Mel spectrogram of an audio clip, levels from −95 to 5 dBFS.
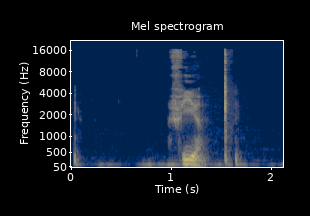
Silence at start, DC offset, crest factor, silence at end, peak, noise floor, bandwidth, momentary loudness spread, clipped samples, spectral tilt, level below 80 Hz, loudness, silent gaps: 0.05 s; under 0.1%; 28 dB; 0.45 s; -2 dBFS; -64 dBFS; 17 kHz; 22 LU; under 0.1%; -4.5 dB/octave; -68 dBFS; -26 LUFS; none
